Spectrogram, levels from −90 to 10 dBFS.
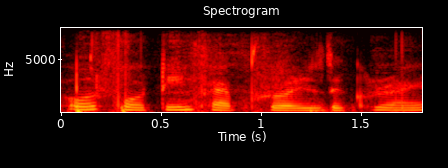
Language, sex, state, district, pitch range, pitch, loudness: Hindi, female, Jharkhand, Sahebganj, 220-255 Hz, 235 Hz, -32 LUFS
